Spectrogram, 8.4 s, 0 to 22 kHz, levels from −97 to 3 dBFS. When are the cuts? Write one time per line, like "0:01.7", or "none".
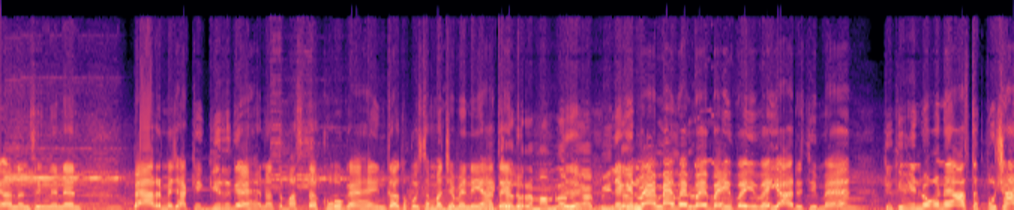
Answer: none

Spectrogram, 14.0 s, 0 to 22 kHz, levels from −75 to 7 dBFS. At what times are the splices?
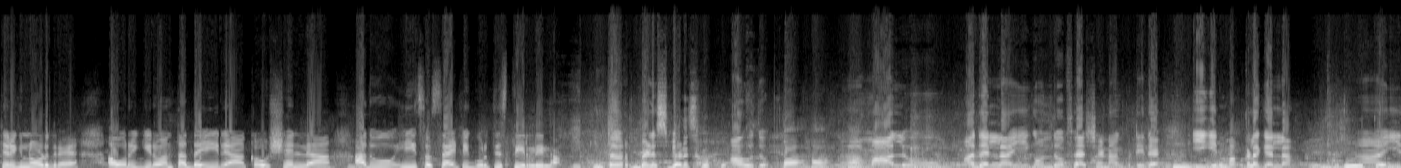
0:05.8

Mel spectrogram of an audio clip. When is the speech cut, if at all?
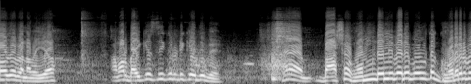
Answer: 0:01.0
0:02.8

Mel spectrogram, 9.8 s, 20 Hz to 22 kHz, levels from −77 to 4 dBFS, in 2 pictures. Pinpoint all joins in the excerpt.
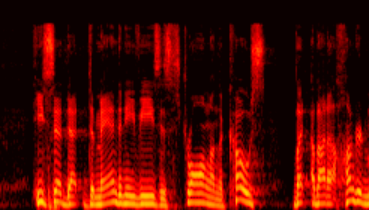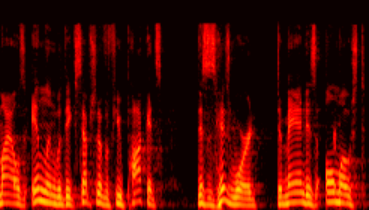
none

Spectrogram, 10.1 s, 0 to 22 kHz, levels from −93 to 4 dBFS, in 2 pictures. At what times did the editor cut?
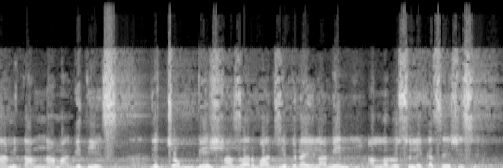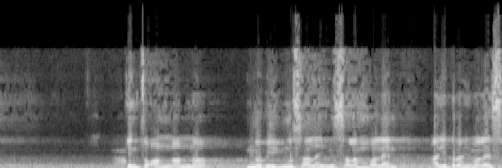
0:01.4

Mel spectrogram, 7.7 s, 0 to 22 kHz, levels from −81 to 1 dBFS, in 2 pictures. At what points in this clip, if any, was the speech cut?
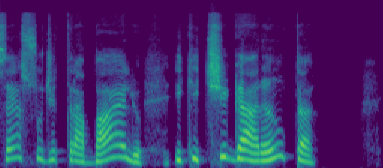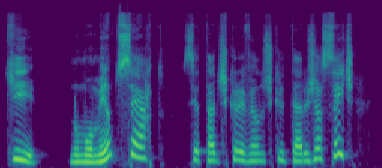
none

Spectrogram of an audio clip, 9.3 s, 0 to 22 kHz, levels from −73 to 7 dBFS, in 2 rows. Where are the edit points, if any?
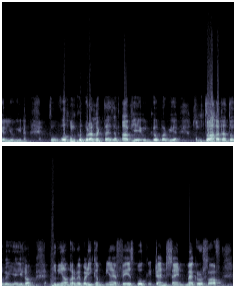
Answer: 0:05.6

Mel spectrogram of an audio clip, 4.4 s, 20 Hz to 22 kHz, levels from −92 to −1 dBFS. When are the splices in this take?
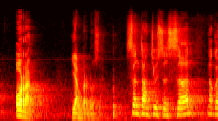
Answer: none

